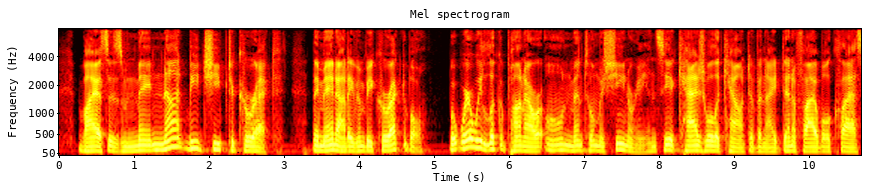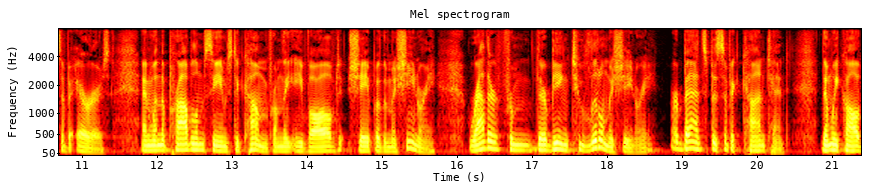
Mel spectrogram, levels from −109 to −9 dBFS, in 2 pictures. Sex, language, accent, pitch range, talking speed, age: male, English, American, 100-130 Hz, 170 wpm, 50-69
